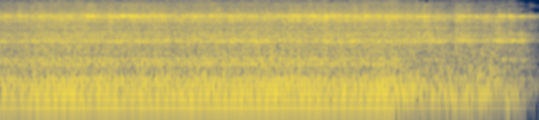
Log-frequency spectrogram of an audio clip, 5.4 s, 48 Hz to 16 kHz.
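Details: Old Jacobsen Turfcat diesel mower, stored about 2 years, started on glow plugs, warm after idling a few minutes: steady diesel clatter continues after switch-off, low end fading as it winds down slowly, taking about 10 seconds to shut off; diesel run-on after shutdown.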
